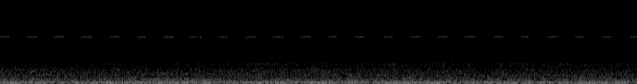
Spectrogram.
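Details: Insect of the grass keeps up regular short high chirps, roughly four per second in an unbroken even series, set against constant deep rumbling noise, from a calming nature soundscape.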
